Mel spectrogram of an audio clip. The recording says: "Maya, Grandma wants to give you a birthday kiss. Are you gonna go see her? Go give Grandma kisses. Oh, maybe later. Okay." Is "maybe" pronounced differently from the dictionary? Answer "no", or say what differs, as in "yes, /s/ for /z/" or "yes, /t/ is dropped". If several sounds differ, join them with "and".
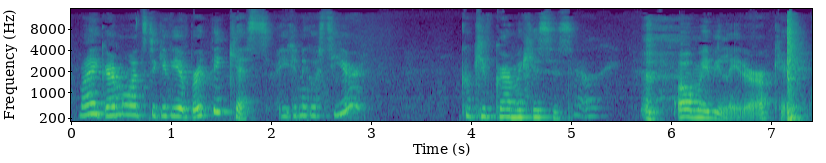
no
